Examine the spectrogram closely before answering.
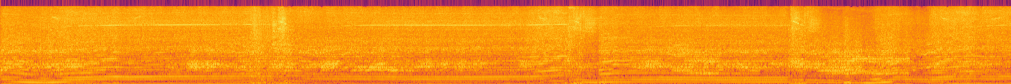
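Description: A car engine roars at high revs, dropping briefly as gears shift.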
